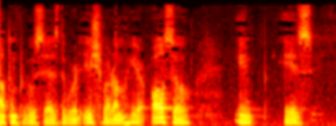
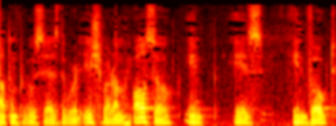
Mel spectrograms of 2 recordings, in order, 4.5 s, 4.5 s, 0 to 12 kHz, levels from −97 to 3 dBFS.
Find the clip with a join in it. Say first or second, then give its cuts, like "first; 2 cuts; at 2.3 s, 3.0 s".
second; 2 cuts; at 1.7 s, 2.4 s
